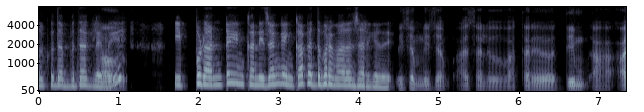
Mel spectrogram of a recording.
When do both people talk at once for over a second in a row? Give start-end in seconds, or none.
none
